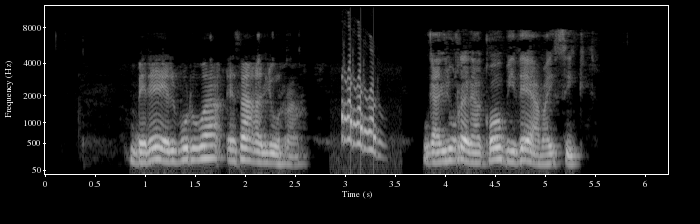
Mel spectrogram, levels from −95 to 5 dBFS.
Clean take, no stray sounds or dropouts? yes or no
no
